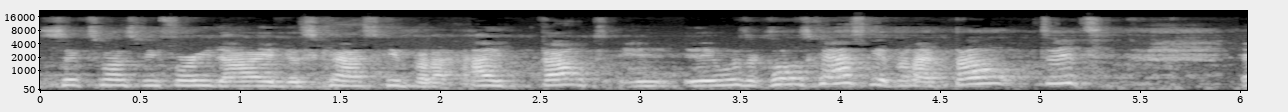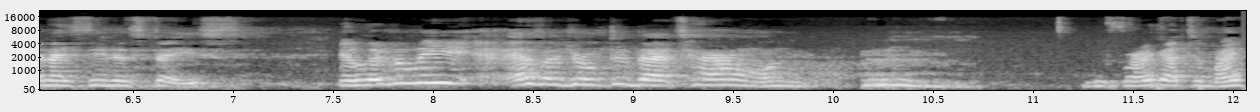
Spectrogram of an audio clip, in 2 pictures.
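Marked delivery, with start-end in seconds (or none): none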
